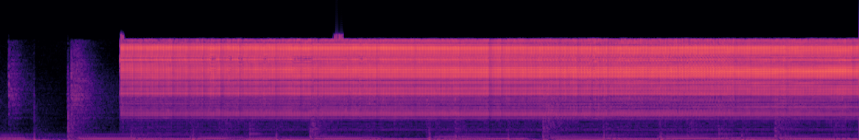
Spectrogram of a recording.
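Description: Background music with a plucked-guitar melody, joined about half a second in by a steady, high hiss of TV-static noise.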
